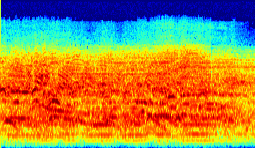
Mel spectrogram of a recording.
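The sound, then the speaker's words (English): A large crowd cheers and shouts continuously at a train station, greeting Nellie Bly on her train journey across the country from San Francisco, many voices overlapping in a loud, dense roar, with a steady low mechanical hum running underneath throughout. “Cheering crowds gather at every station.”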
